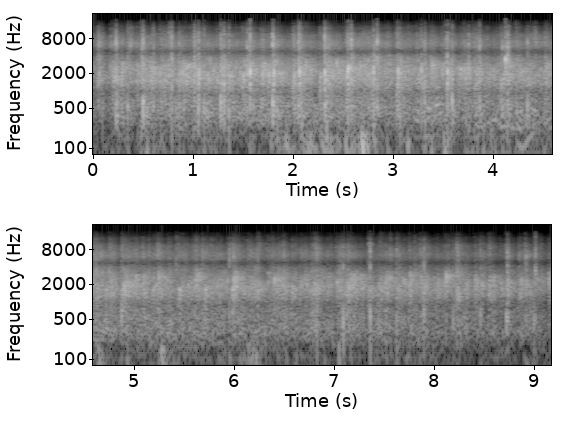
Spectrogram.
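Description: Sustained audience applause for a departing guest on a show: many hands clapping in a dense, crackling wash that stays fairly steady for about nine seconds, with no voices standing out above it.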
